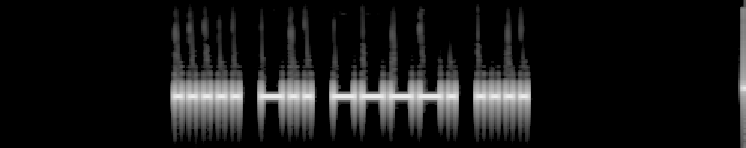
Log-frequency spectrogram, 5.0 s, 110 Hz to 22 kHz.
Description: Morse code, heard as a keyed tone, about 25 wpm, 700 Hz. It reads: 5D9H
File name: practice / 25wpm / Four Letter-Number Combinations - 25wpm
